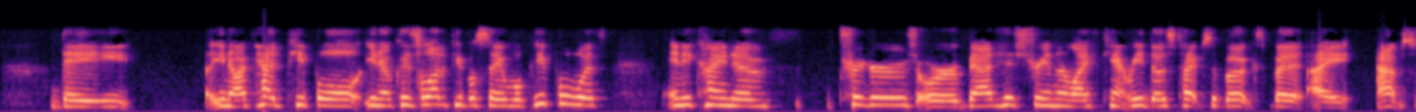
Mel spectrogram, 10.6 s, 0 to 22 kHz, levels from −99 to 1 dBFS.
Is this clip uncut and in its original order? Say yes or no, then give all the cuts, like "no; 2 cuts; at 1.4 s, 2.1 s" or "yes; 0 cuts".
yes; 0 cuts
